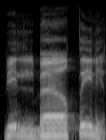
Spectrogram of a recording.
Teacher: ত মোটা, তা হবে ইতবাকের হরফ, সবসময় মোটা থাকবে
